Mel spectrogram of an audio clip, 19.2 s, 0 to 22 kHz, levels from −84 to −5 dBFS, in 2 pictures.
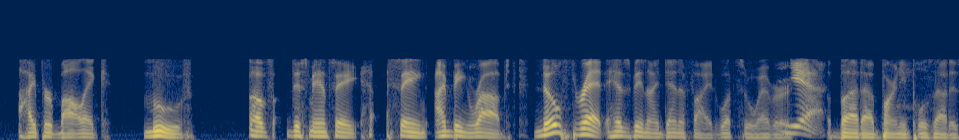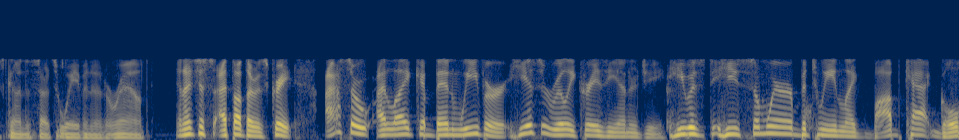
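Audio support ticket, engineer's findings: Nothing stood out on listening to this speech; it carries the narrow telephone sound of G.711 coding, with nothing heard above about 3.8 kHz.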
